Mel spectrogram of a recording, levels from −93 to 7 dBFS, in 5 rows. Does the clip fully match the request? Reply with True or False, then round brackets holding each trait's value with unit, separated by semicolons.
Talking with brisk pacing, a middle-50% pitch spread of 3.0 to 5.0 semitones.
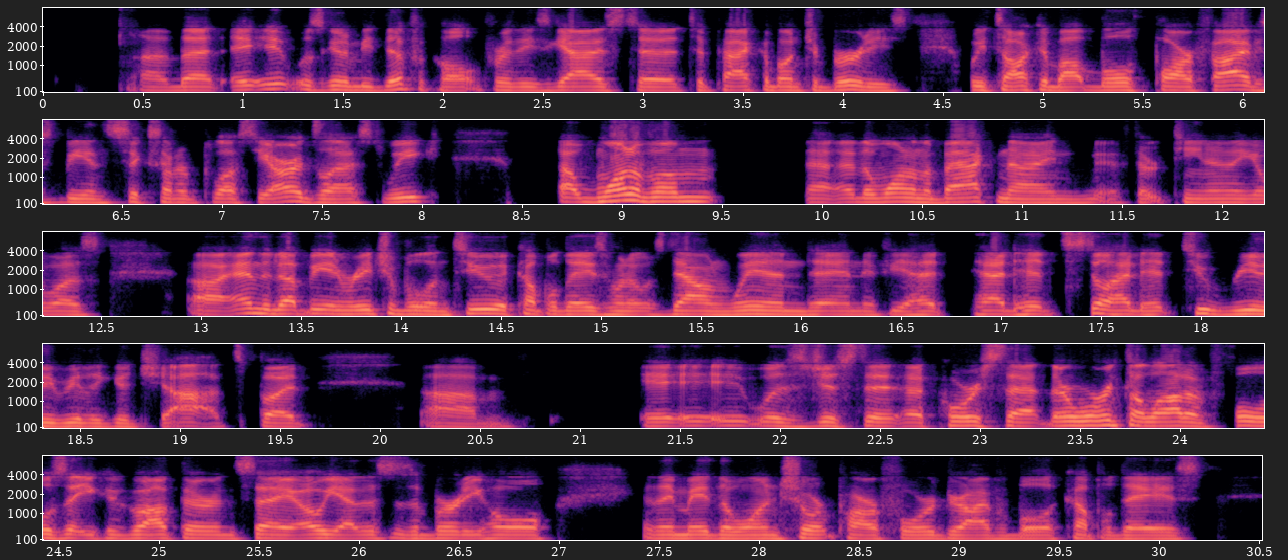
False (230 wpm; 2.4 semitones)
